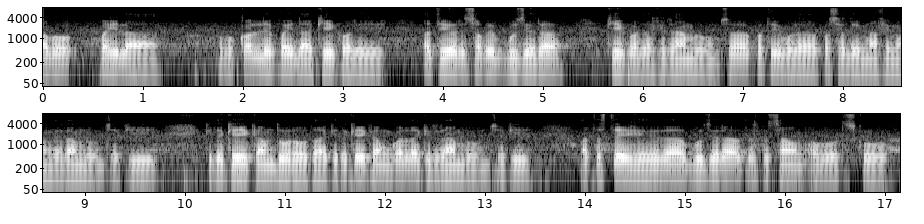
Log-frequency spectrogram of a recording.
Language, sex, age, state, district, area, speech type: Nepali, male, 30-45, West Bengal, Darjeeling, rural, spontaneous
